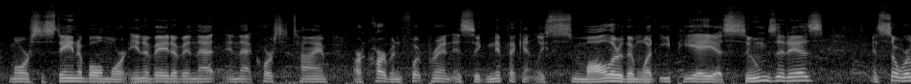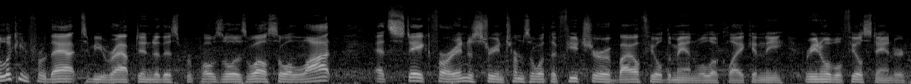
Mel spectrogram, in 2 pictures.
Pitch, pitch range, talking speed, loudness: 130 Hz, 120-140 Hz, 205 wpm, -29 LUFS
